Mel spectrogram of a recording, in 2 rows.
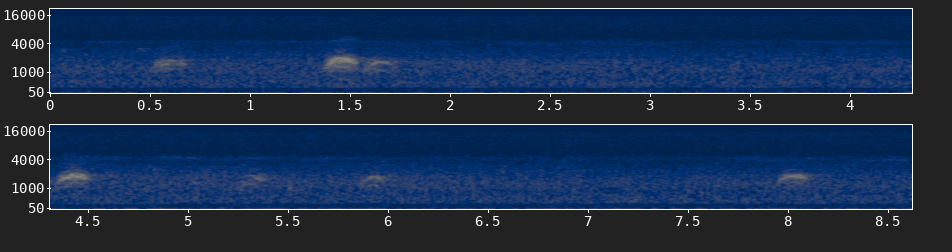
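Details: Night herons leaving a roost, great reed warblers behind: single short harsh croaks spaced about three seconds apart, one at around 1.5 seconds, another near 4.5 and a last near 8, over a steady low hiss.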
